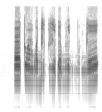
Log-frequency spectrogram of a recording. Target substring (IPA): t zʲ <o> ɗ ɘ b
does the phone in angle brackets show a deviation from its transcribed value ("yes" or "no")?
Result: yes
